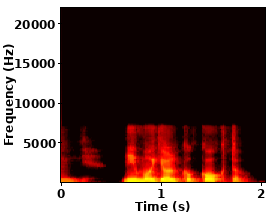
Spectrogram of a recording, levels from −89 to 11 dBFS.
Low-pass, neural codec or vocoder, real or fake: 7.2 kHz; codec, 16 kHz, about 1 kbps, DyCAST, with the encoder's durations; fake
